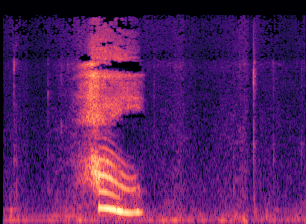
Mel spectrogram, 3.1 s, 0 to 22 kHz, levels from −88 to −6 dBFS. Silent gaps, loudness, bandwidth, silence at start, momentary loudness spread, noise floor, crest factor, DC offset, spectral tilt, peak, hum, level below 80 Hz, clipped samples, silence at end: none; -14 LUFS; 16.5 kHz; 0.7 s; 25 LU; -43 dBFS; 18 dB; under 0.1%; -3 dB/octave; 0 dBFS; none; -46 dBFS; under 0.1%; 0.6 s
